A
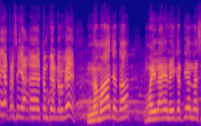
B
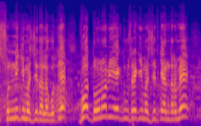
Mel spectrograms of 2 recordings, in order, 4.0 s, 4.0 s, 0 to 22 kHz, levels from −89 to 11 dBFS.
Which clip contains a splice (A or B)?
A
